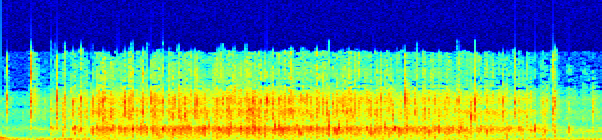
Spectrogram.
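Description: Crowd applauding. The clapping starts about half a second in, holds steady, and dies away near the end.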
